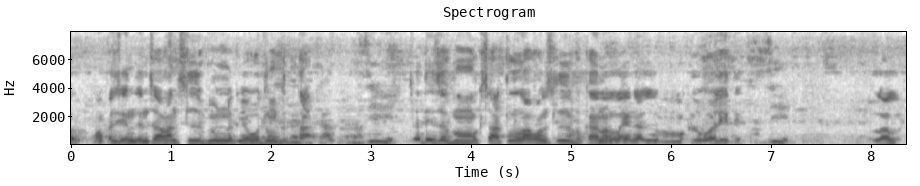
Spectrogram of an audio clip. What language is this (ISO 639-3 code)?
ara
